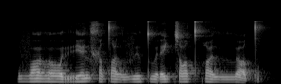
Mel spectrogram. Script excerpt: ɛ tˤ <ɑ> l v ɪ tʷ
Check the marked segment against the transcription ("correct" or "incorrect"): incorrect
